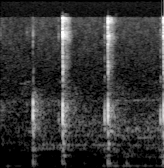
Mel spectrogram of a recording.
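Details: Xbox One controller left trigger: sharp plastic clicks about every half second with each press, right trigger fine; owner opened it and found nothing visible, forums suggest a screw hitting something, cause unconfirmed.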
